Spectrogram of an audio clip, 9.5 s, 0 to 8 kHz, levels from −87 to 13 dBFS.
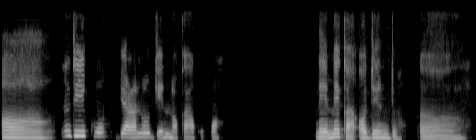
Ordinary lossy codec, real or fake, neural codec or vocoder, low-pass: none; fake; codec, 16 kHz, 2 kbps, FunCodec, trained on Chinese and English, 25 frames a second; 7.2 kHz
